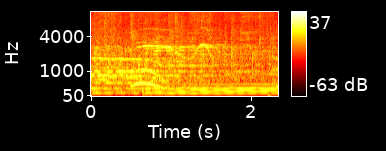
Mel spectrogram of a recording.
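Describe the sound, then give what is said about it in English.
A church audience applauds and cheers loudly and steadily as a clap offering to the Lord in a morning service, with scattered shouts and whoops rising above the clapping over sustained keyboard chords that hold throughout. “Come on, let's give the Lord a great cloud offering this morning, church.”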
